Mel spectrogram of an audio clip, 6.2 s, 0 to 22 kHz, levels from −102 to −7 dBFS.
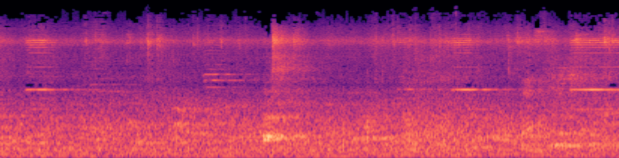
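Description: No technical faults can be heard in this recording of sounds. Nothing in it points to a problem with how the audio was captured or played back.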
